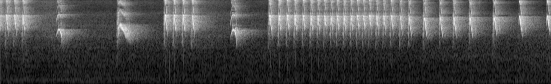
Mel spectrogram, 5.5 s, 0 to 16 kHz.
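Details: Caged male cucak cungkok bulbul in full song, kept as a tutor bird for magpie-robins, recorded Saturday 2 May 2020; sharp high chirps and downslurred notes, then a fast rattling run of clipped notes and paired chirps.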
